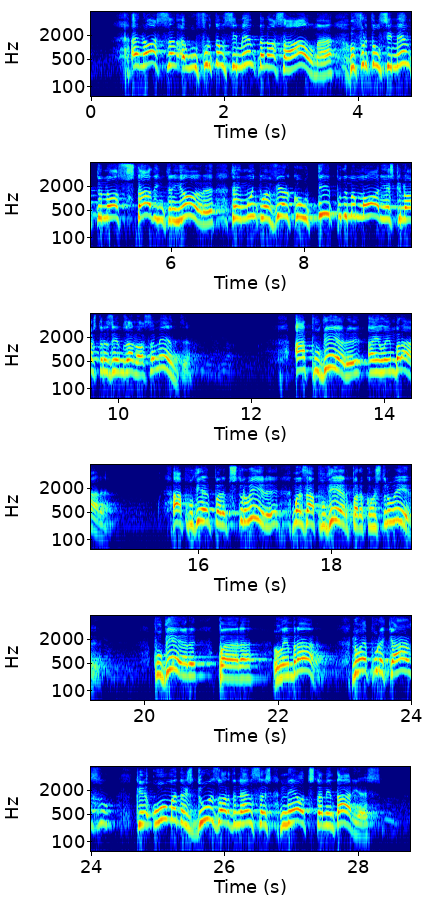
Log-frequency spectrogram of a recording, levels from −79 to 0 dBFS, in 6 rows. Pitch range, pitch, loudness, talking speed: 270-335 Hz, 300 Hz, -22 LUFS, 115 wpm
